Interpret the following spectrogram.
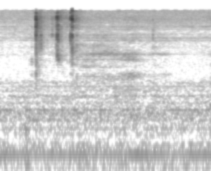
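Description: A steady low hum with three faint, short clicks in quick succession about half a second in.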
